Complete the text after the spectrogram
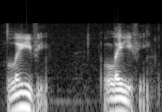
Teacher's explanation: the Ashkenazi pronunciation, I'm sure you've heard that TZERE as LEI-vi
